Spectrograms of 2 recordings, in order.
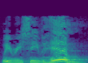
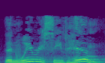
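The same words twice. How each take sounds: First: Slow, louder, him punched hard; We receive him, slow, stress on him. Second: Him leaned on at the end; stress on him. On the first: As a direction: drive home the word him. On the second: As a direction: press the word him. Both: Shown as a demonstration. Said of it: "It's like that emphasis".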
